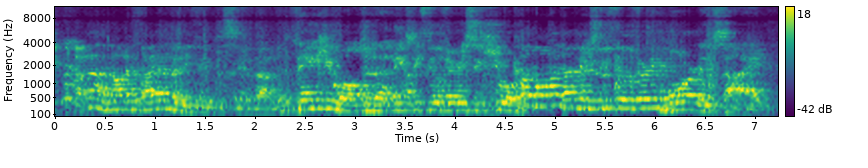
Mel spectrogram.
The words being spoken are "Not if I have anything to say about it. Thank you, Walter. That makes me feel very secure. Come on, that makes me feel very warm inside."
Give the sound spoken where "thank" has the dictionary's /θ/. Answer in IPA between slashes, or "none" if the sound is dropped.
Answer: /θ/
